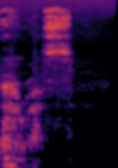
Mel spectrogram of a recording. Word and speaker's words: Arras: And just so you know, the town of Arras, A-R-R-A-S, pronounced in English Arras,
